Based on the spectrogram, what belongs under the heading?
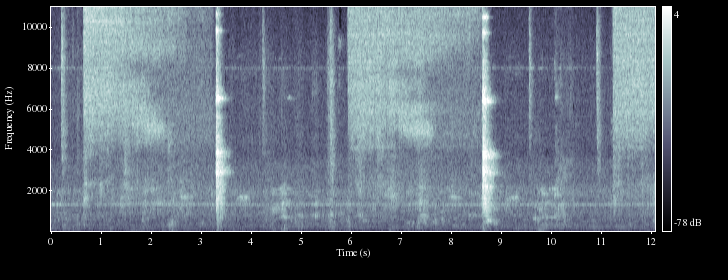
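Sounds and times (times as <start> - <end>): high hiss of pressurised spray: 6.0 - 7.7, 11.2 - 12.0.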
